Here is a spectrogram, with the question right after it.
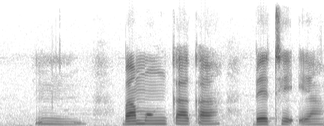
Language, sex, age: Southern Sotho, female, 29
